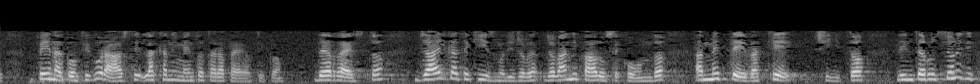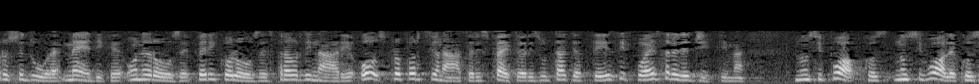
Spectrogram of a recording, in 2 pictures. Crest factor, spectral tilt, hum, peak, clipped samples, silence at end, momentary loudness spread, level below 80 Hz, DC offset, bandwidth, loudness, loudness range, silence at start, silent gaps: 16 dB; -8 dB/octave; none; 0 dBFS; under 0.1%; 0 s; 9 LU; -52 dBFS; under 0.1%; 5 kHz; -17 LUFS; 2 LU; 0 s; none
